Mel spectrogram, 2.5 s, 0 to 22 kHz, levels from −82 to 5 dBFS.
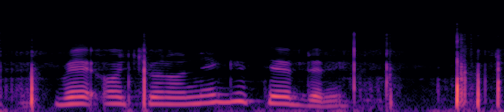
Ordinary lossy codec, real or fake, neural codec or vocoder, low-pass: none; fake; codec, 24 kHz, 3.1 kbps, DualCodec; 10.8 kHz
